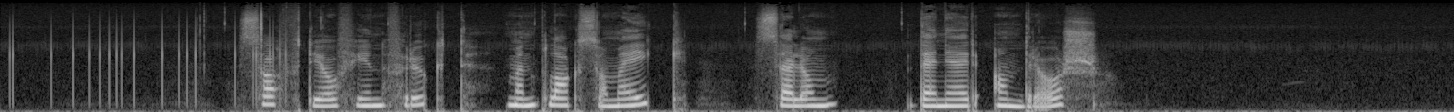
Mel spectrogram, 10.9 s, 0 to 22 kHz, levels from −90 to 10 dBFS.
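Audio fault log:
0.07–2.15 s, train of clicks: right at the start there's a burst of ticking, close to ten clicks a second but at an uneven pace, some twenty of them, all much the same sharp shape and poking out around 10 dB above the speech. They sit on top of the sound rather than replacing it and stop just before "og fin frukt men". That steady stream of near-identical pulses is most likely interference from nearby gear or a faulty connection or power supply.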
